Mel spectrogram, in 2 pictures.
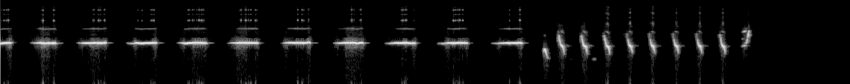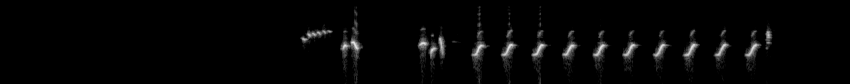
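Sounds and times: songbird whistled song: 0.0s - 7.6s, 11.5s - 16.3s.

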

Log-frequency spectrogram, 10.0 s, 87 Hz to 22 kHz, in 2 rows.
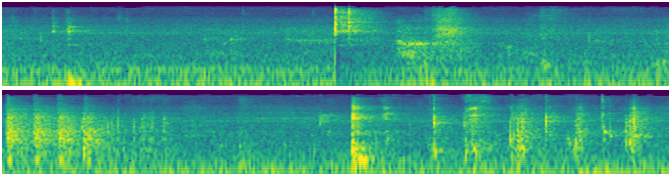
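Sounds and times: wet biting and slurping: 7.4s - 10.0s.

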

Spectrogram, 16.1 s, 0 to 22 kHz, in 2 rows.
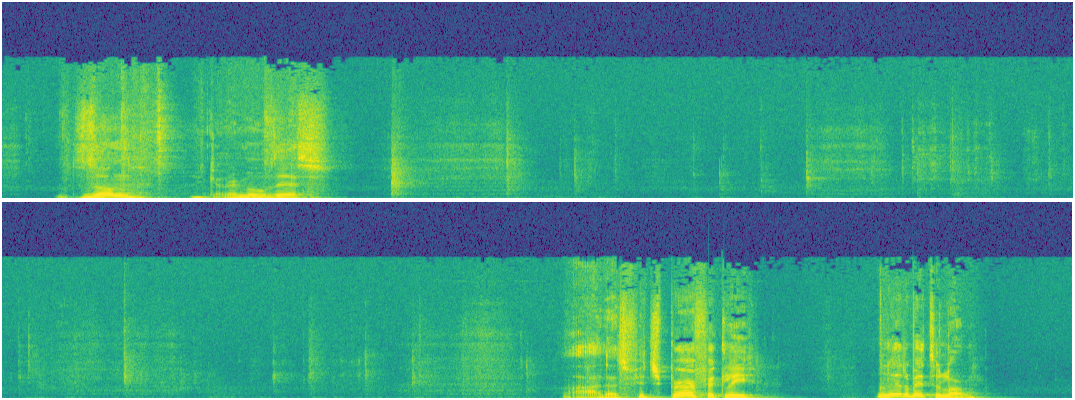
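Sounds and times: faint clicks and handling noise: 2.9s - 12.2s.

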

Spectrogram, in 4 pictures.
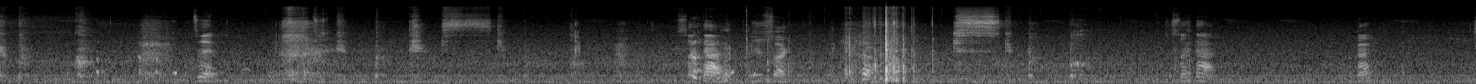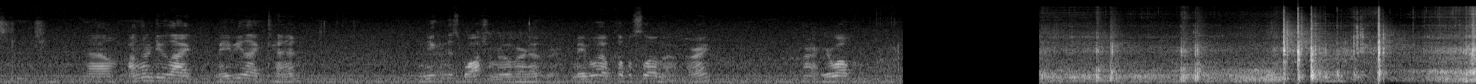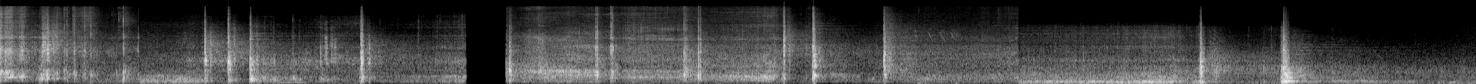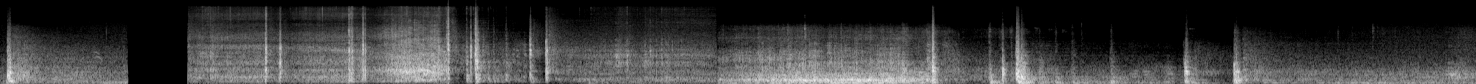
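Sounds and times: skateboard wheels rolling on concrete: 0.0s - 12.3s, 25.2s - 45.6s, 46.2s - 59.0s
skateboard slapping down: 8.4s - 9.4s, 25.6s - 30.9s, 34.6s - 38.7s, 46.2s - 51.0s
skateboard tail pop clacks: 8.4s - 9.4s, 27.5s - 28.9s, 37.3s - 38.7s, 48.7s - 50.0s
skateboard trucks grinding on metal: 33.8s - 39.7s, 46.2s - 53.8s.

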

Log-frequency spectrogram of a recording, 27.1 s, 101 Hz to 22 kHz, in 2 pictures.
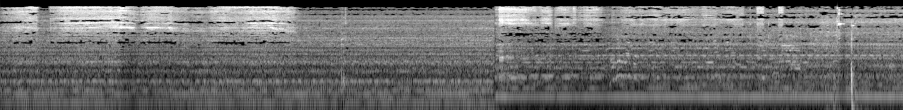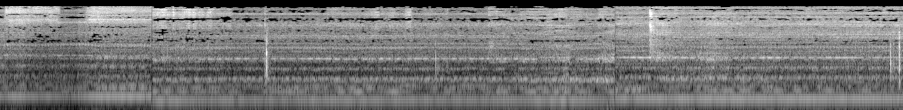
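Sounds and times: wood lathe humming: 5.8s - 27.0s.

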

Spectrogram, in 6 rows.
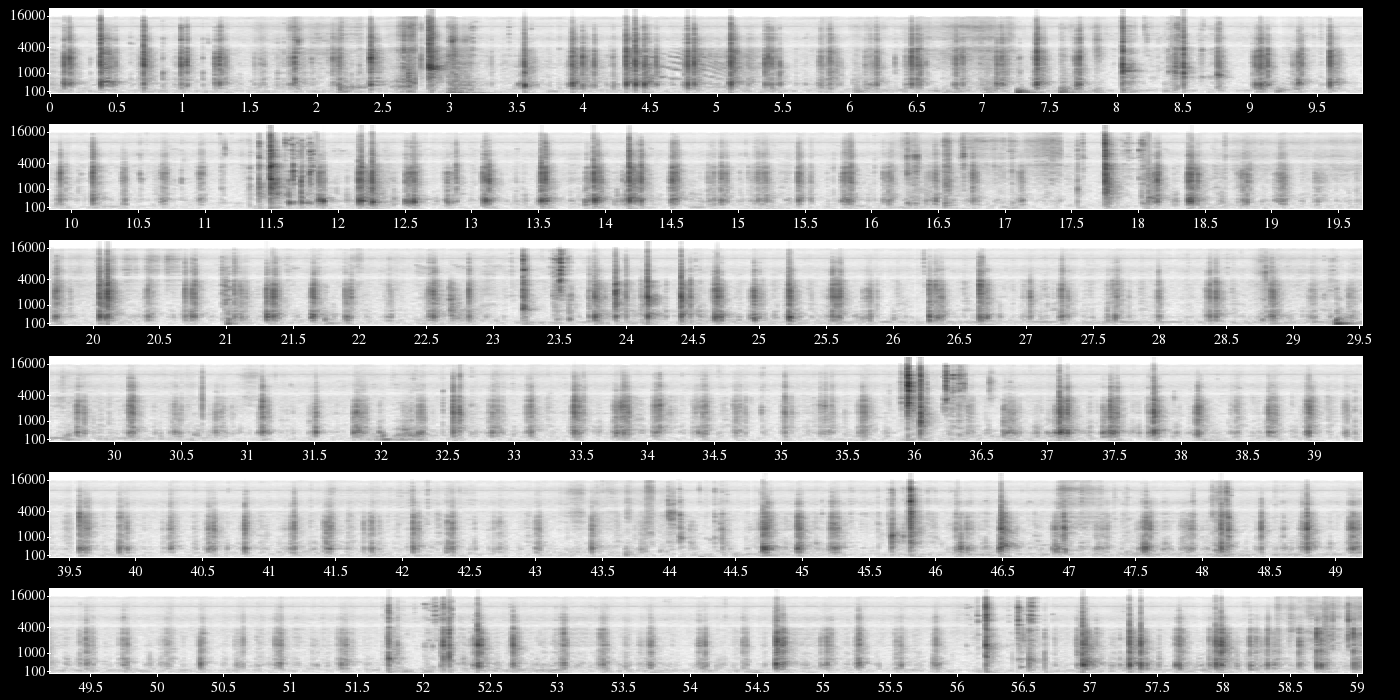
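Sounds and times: chewing dry chalk crunches: 0.0s - 59.0s.

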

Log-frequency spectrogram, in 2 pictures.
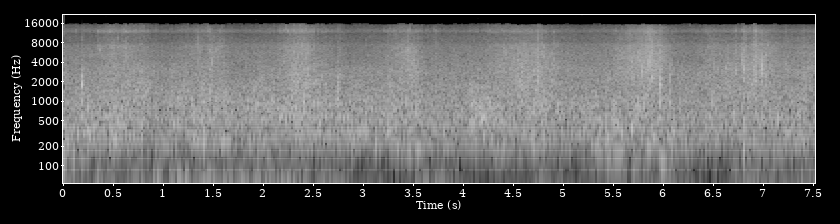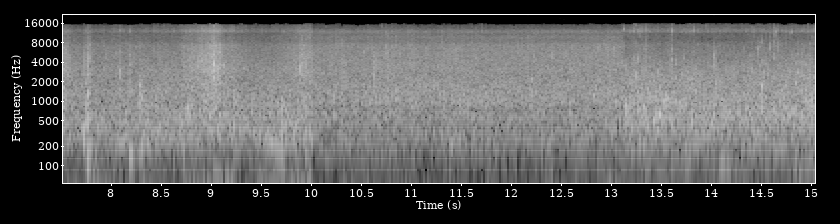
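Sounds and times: sharp water splashes: 0.0s - 11.7s
river water rushing: 0.0s - 15.0s
sloshing steps wading in water: 0.0s - 15.0s.

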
